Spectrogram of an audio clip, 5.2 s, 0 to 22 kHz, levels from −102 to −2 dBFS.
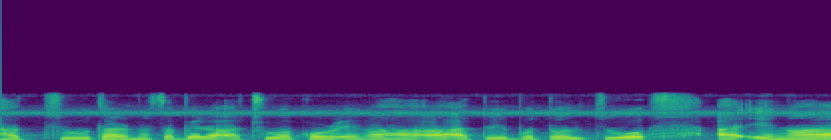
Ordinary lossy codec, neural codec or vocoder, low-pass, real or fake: none; none; 7.2 kHz; real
